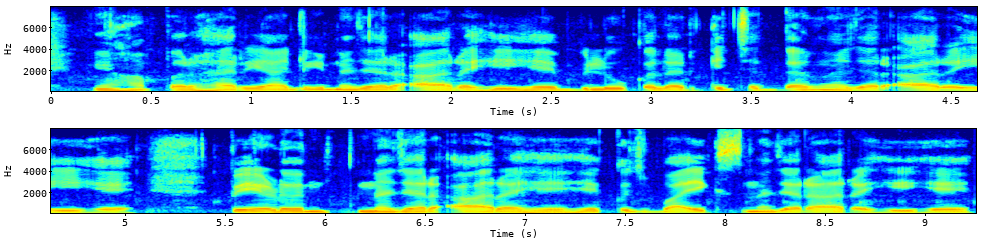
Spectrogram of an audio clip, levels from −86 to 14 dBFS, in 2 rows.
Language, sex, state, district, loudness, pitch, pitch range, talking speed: Hindi, male, Madhya Pradesh, Dhar, -16 LUFS, 115 Hz, 110-120 Hz, 170 wpm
